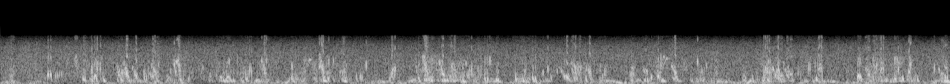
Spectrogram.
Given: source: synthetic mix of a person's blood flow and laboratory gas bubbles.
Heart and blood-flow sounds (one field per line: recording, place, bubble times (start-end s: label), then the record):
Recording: Doppler ultrasound of blood flow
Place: precordium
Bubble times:
0.00-0.18 s: bubbles
0.44-0.66 s: bubbles
0.72-1.09 s: bubbles
1.15-1.95 s: bubbles
2.00-2.75 s: bubbles
2.88-3.70 s: bubbles
3.86-3.99 s: bubbles
4.09-5.03 s: bubbles
5.12-6.10 s: bubbles
6.27-7.30 s: bubbles
7.41-8.27 s: bubbles
8.54-9.23 s: bubbles
9.31-9.51 s: bubbles
From the record:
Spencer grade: 4 (maximum detectable bubble signal sounding continuously throughout systole and diastole of every cardiac period, and overriding the amplitude of the normal cardiac signals)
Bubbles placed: anywhere in the cardiac cycle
